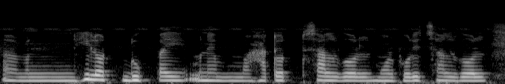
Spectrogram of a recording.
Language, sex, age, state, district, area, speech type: Assamese, female, 45-60, Assam, Goalpara, urban, spontaneous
